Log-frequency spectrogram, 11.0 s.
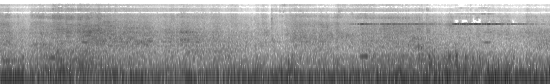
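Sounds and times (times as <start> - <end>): train wheels rumbling on rails: 0.0 - 11.0
high wheel squeal: 6.4 - 11.0.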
